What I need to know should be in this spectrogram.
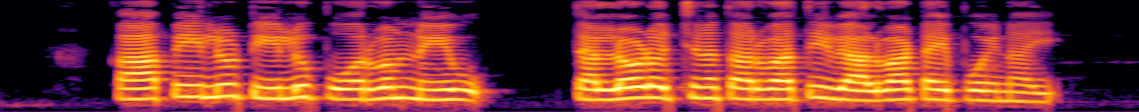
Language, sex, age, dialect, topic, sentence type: Telugu, female, 18-24, Utterandhra, agriculture, statement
